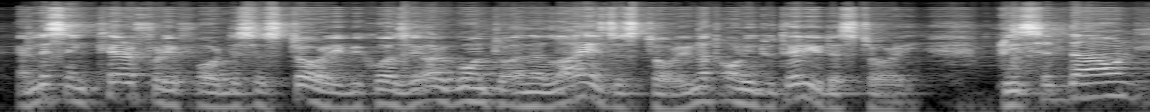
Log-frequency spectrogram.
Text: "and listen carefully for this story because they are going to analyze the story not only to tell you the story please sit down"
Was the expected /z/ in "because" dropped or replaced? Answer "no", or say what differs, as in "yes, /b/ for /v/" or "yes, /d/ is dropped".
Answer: no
